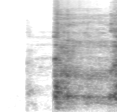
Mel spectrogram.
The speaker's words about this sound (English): I'm just mortified by this coughing fit going on behind me.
